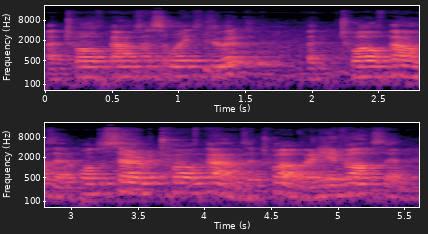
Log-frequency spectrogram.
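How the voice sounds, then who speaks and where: A man's voice: a little high, steady tone, brisk, fairly bright tone. A man working as an auctioneer in a live sale, politely calling lots and repeating bids in a rhythmic chant. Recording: very echoey room, distant mic, faint noise.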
